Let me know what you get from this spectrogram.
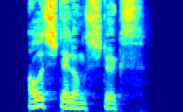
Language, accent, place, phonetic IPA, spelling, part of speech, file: German, Germany, Berlin, [ˈaʊ̯sʃtɛlʊŋsˌʃtʏks], Ausstellungsstücks, noun, De-Ausstellungsstücks.ogg
- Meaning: genitive singular of Ausstellungsstück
